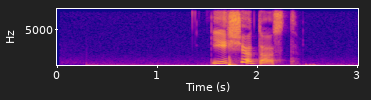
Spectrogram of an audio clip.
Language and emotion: Russian, positive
